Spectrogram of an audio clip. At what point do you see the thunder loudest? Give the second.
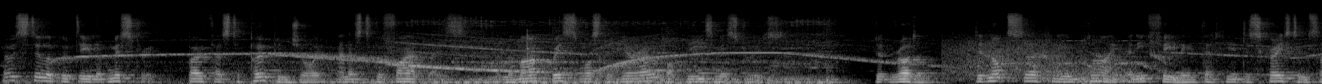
11 s.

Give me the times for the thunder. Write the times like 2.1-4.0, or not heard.
9.4-11.4.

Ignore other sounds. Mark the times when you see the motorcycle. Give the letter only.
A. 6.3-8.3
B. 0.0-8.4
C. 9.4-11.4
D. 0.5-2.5
B.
